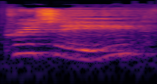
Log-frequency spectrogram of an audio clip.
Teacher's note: we've changed it from an et to an it sound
